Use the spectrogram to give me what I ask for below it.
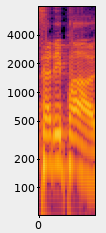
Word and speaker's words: Petipa: Petipa, it's French.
